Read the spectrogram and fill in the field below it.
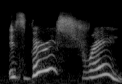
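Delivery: high, drawn-out character voice; slow it down and pitch it high; puzzled character. Acted. Doctor character examining the strange helmet, high puzzled voice. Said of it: "She goes".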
